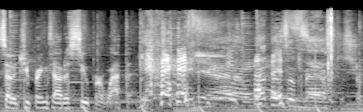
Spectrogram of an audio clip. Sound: laughing

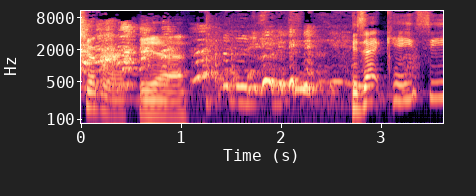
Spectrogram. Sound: kids laugh

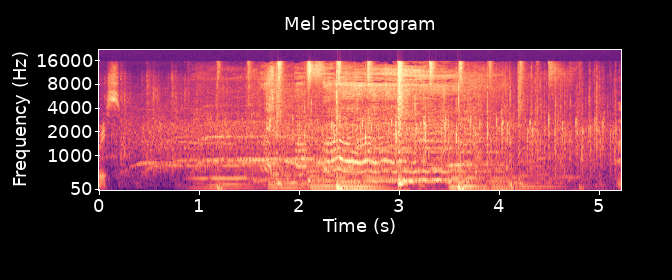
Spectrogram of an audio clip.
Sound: audience cheering and applauding

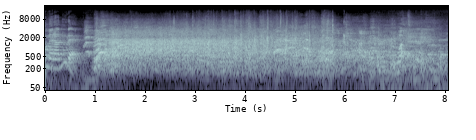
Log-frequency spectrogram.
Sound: audience laughter

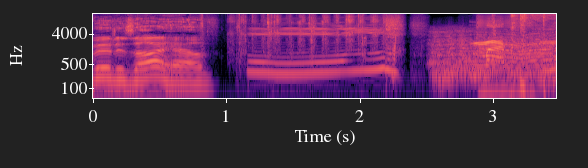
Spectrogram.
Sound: whimpers

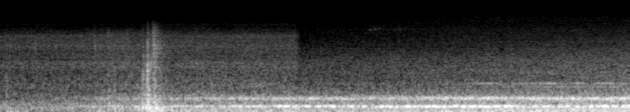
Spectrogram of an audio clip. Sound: wind howling

